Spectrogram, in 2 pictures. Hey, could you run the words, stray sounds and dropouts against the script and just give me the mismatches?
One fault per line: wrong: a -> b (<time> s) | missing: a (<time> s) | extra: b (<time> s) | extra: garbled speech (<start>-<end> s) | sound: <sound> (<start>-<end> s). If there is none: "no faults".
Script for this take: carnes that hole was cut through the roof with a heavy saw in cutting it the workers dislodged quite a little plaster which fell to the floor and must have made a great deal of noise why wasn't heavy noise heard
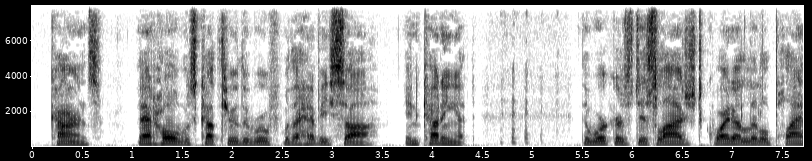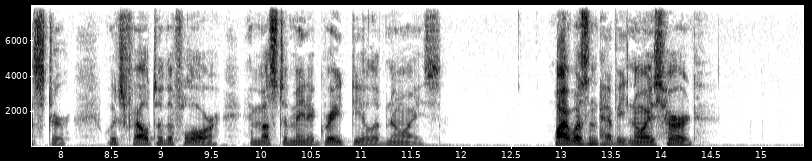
sound: laugh (4.7-5.3 s)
